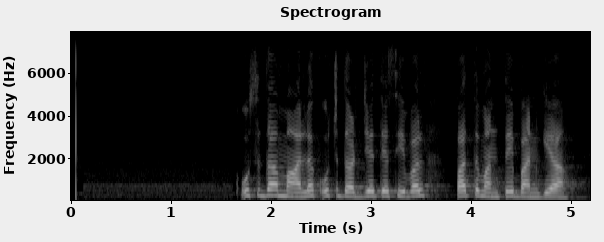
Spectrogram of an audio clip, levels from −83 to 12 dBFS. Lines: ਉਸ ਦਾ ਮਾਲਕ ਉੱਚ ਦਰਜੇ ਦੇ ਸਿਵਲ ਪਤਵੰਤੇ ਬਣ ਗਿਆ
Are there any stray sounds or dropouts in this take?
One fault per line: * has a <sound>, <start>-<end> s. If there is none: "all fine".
all fine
